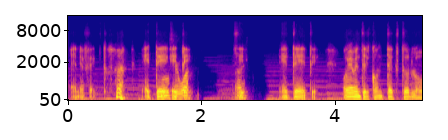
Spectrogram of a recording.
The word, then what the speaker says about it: été: Ete, como el participio pasado del verbo être. Exactamente. Se escribe igual, se pronuncia igual.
